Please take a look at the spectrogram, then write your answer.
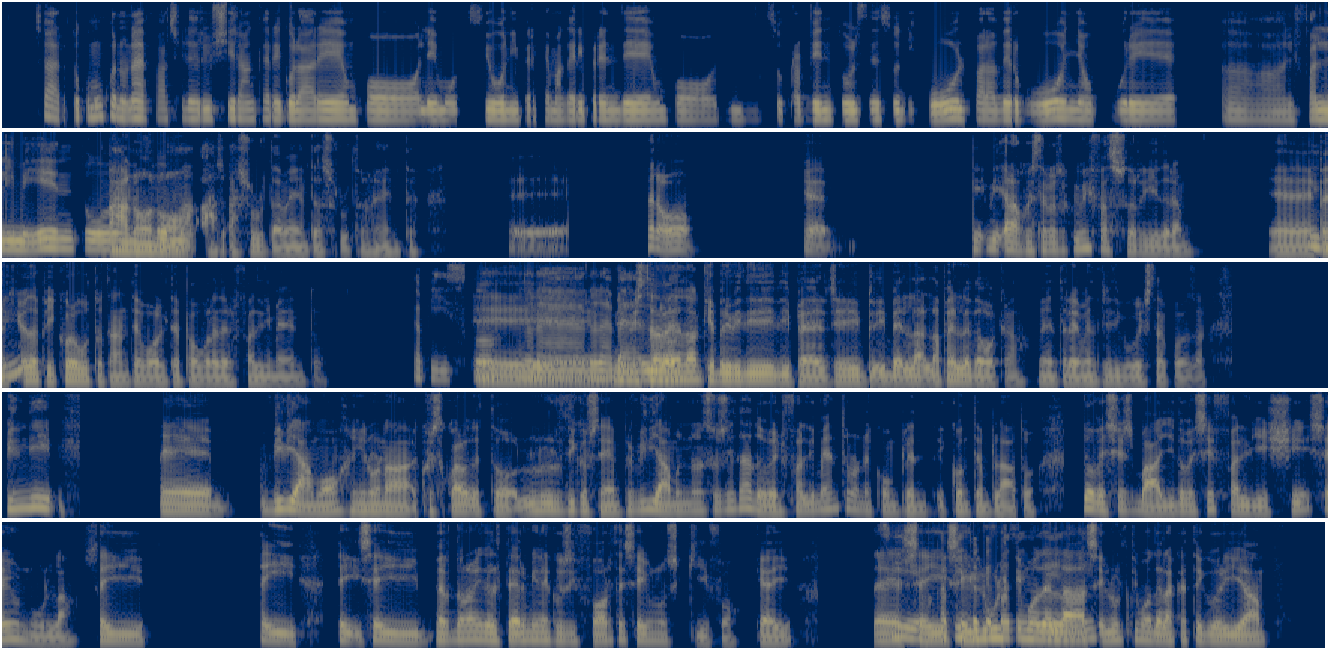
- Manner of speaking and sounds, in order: other background noise; "insomma" said as "nzomma"; "cioè" said as "ceh"; tapping; drawn out: "Ehm"; "cioè" said as "ceh"; "okay" said as "kay"
- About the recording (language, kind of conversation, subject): Italian, podcast, Qual è il primo passo che consiglieresti a chi vuole ricominciare?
